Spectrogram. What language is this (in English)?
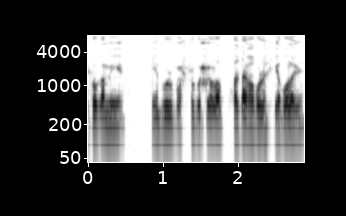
Assamese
